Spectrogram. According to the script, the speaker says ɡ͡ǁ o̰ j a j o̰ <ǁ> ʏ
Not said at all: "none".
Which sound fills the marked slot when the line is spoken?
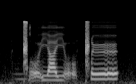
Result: ǁ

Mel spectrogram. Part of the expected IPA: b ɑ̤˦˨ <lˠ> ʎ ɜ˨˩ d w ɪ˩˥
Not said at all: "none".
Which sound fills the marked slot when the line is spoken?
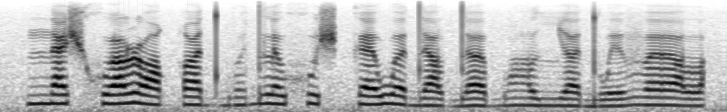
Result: lˠ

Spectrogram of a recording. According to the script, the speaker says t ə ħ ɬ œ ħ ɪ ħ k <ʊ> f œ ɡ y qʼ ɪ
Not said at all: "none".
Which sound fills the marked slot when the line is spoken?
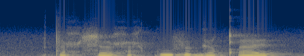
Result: u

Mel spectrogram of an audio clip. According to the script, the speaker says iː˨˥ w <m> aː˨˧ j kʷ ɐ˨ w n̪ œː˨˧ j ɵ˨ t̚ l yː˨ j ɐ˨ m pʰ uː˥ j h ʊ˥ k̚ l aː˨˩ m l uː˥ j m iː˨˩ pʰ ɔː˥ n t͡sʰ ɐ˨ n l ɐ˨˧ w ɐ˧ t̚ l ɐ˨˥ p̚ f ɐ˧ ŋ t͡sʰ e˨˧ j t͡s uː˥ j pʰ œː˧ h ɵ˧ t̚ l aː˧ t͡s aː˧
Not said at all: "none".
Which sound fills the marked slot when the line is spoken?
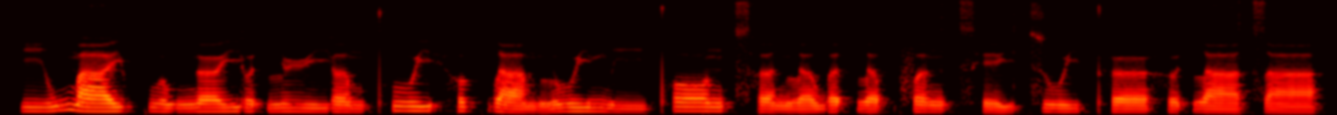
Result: m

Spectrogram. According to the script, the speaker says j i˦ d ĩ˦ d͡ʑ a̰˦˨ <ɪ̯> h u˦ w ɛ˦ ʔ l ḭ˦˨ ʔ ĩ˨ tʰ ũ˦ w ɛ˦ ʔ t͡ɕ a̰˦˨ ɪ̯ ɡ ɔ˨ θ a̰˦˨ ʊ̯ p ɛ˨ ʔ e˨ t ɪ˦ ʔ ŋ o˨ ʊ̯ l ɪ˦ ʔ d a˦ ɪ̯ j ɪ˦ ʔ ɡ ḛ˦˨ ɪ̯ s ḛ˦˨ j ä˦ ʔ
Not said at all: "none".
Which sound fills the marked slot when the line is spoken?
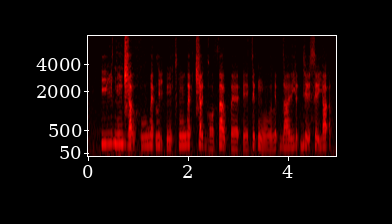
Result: ʊ̯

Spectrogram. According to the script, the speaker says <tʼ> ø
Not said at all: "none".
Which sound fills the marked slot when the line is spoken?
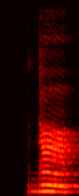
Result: d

